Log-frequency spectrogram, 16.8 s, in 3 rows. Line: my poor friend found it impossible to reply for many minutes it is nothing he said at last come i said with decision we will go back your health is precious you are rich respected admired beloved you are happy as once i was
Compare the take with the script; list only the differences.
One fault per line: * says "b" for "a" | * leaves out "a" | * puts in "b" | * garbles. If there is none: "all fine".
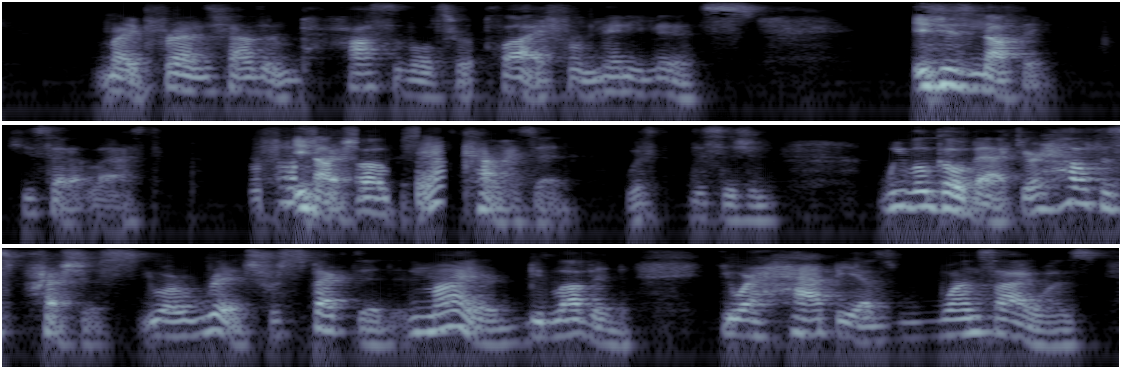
* leaves out "poor"
* garbles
